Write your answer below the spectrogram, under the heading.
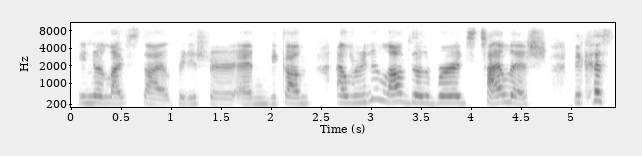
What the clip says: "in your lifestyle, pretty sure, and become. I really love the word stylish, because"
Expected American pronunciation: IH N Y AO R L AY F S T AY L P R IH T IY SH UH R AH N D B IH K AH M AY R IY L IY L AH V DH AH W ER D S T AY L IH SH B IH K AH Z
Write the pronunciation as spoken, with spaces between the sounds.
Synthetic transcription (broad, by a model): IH N Y AO R L AY F S T AY L P R IH T IY SH UH R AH N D B IH K AH M AY R IY L IY L AH V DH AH W ER D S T AY L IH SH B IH K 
